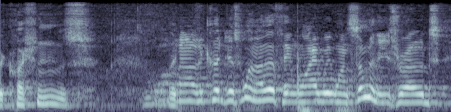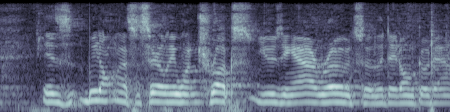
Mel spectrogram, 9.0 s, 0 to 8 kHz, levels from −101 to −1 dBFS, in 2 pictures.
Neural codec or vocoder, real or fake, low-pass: codec, 16 kHz, 16 kbps, FreqCodec, larger model; fake; 7.2 kHz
